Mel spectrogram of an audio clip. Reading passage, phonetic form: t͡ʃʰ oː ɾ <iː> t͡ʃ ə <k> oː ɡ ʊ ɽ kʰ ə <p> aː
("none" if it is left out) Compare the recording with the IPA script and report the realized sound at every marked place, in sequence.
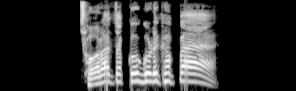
aː, k, p

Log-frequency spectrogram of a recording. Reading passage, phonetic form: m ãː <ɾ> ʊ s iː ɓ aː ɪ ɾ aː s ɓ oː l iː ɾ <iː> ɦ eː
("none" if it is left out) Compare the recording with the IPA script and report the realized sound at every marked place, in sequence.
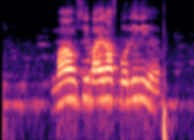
none, iː

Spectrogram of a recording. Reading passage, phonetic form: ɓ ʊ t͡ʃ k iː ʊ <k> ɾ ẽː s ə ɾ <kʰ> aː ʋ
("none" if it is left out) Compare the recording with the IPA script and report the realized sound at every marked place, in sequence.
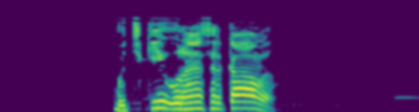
none, k

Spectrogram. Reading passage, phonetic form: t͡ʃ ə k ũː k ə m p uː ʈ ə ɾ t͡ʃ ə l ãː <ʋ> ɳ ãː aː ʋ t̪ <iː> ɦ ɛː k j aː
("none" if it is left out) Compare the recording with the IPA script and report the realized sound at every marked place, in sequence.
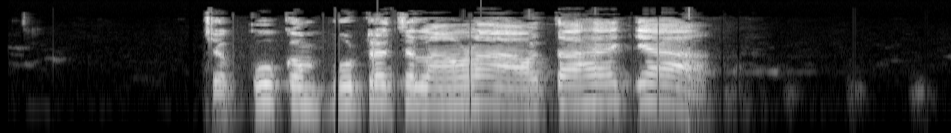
ʋ, aː

